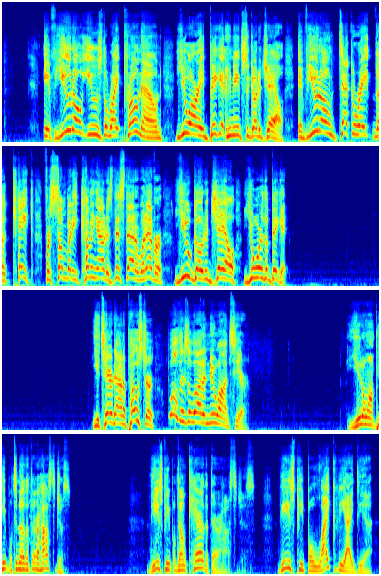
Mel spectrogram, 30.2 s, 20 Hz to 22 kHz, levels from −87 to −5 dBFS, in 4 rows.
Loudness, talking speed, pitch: -20 LUFS, 145 wpm, 200 Hz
